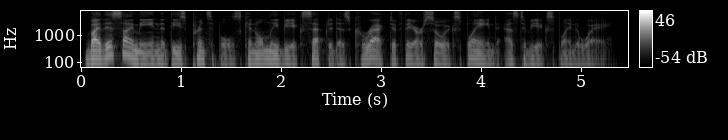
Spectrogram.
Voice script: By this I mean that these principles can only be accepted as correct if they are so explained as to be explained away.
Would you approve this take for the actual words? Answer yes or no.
yes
